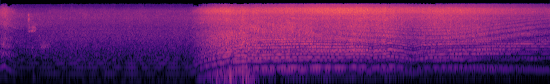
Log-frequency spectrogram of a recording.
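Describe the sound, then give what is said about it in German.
A low steady motor hum idles, then a GPS-guided drone's rotors spin up abruptly into a loud, rising whine with layered harmonic tones that waver and shift in pitch as it lifts off to survey black-headed gulls nesting on an island. “Der Aufbau dauert nur wenige Minuten. Dann ist die Drohne startklar.”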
